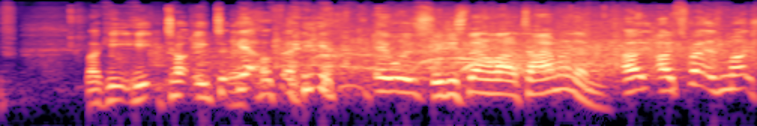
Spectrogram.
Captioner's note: cheering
